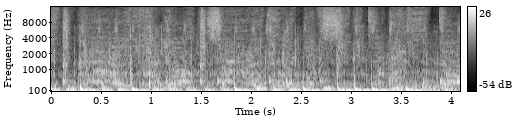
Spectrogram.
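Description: Background music: a song with a steady drum beat and bass.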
